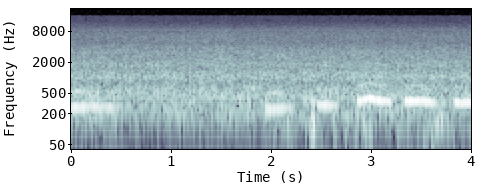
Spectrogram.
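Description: A woman humming a slow tune: one low note held briefly at the start, a pause, then a run of short notes from about two seconds in.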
